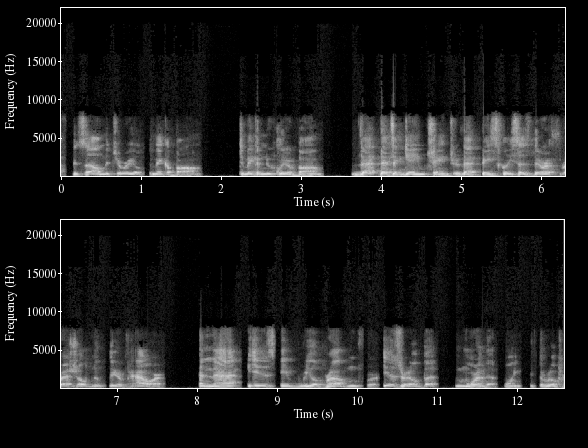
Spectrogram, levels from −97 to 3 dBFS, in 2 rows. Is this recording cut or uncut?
uncut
